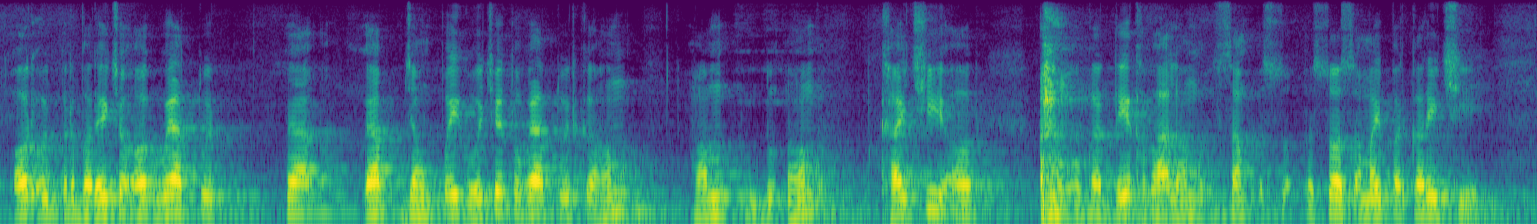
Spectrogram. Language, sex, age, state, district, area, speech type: Maithili, male, 30-45, Bihar, Darbhanga, urban, spontaneous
